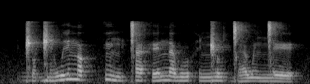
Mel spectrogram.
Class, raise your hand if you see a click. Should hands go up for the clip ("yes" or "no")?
yes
